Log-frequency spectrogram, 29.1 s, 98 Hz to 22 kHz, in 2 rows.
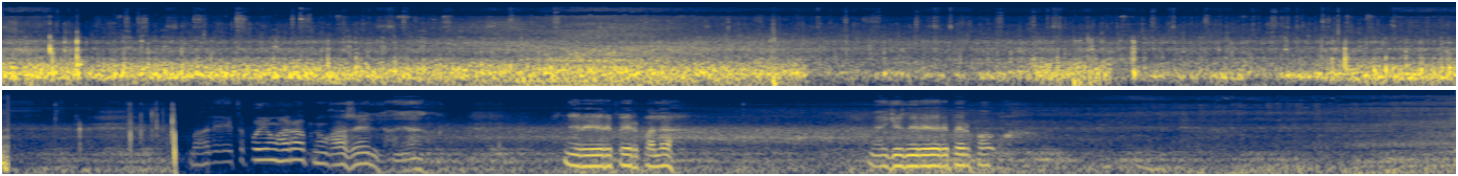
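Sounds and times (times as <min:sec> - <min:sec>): wind buffeting microphone: 0:00.0 - 0:14.6
bike clicks and rattles: 0:00.0 - 0:16.4.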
